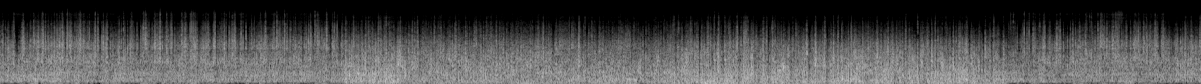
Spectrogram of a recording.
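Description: Steady wind rush on the microphone over the tyre and road noise of a car driving at speed.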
